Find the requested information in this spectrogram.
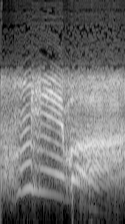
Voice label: bomb failure, mood med, speech ru; War Thunder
